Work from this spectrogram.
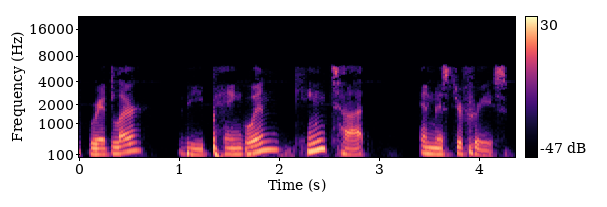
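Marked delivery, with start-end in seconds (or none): none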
